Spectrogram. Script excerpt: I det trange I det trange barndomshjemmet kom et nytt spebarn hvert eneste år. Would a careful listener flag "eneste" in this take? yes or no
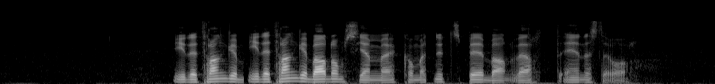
no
